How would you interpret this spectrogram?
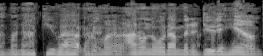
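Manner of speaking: loud, fast boasting; kid's boast. Retold or imitated. Daughter boasting to her mother, loud and fast. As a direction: shout the threat like a cocky kid. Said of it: "I said".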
